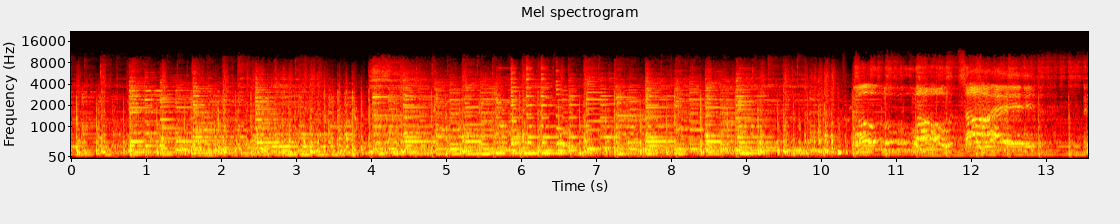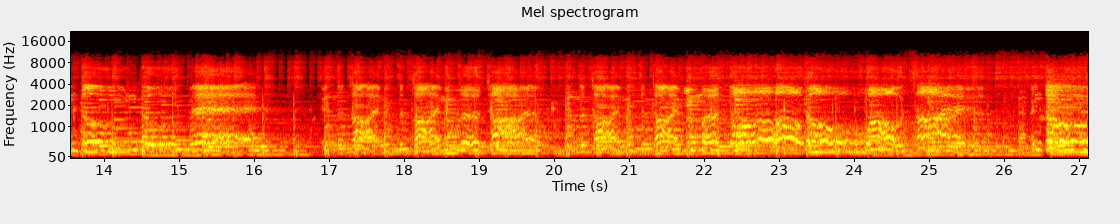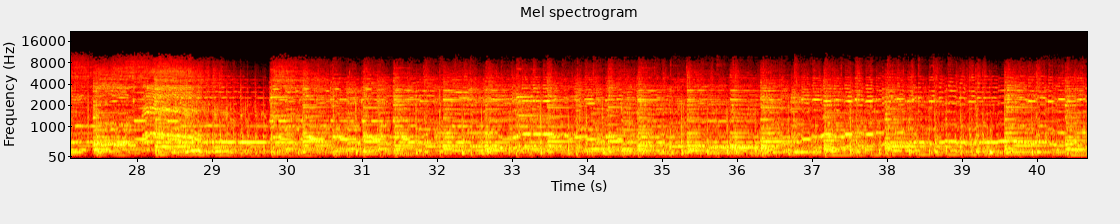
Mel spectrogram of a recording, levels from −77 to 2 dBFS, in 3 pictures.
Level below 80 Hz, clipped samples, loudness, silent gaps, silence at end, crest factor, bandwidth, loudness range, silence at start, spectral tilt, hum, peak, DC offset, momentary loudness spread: -52 dBFS; under 0.1%; -15 LUFS; none; 0 s; 16 dB; 12 kHz; 4 LU; 0 s; -4 dB/octave; none; 0 dBFS; under 0.1%; 7 LU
